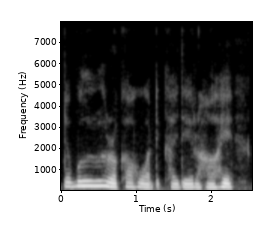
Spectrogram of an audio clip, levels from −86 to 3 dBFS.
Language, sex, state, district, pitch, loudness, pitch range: Hindi, female, Arunachal Pradesh, Papum Pare, 170 Hz, -13 LUFS, 160-195 Hz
